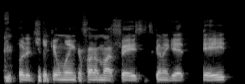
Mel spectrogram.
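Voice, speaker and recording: A man's voice: on the low side, flat delivery, rapid-fire, a bit bright. A man in his twenties, a laid-back panel guest in a casual chat. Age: 20s.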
